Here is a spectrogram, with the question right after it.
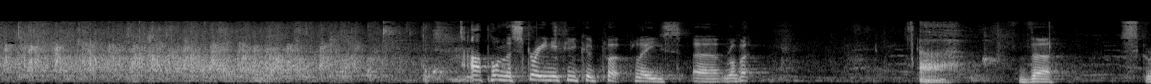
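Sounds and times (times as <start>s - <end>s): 
audience applause: 0.0s - 4.4s
speech: 4.7s - 7.6s, 10.2s - 10.7s.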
